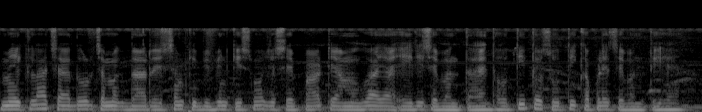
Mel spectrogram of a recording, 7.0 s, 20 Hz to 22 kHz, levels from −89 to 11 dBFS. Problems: constant background noise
